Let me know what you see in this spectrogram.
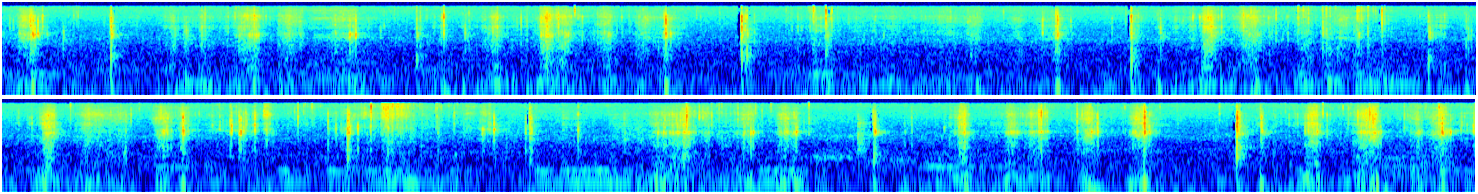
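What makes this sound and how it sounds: A solid, yellowish, hand-sized bar of dry soap is pressed against a grey-green plastic grater with a metal blade and shaved through it in repeated crunchy scraping strokes. Sharp, bright crackles and clicks ride over a steady low rumble. The shavings collect inside the tool.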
